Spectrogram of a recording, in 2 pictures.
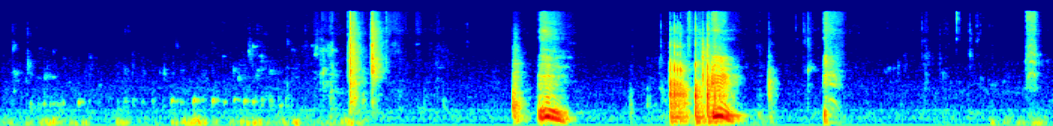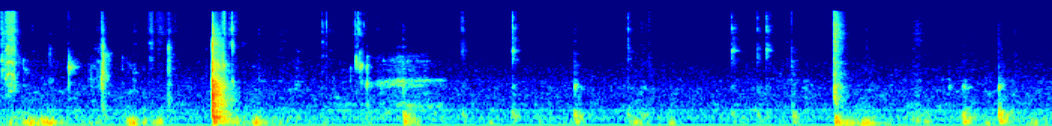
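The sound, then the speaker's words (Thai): Someone drinking water, heard as a few short gulping and swallowing sounds mixed with small mouth clicks. The sounds are separated by long quiet gaps, and no one speaks. “ขอดื่มน้ำอีกทีหนึ่ง”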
